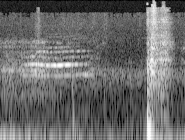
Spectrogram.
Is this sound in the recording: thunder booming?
no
